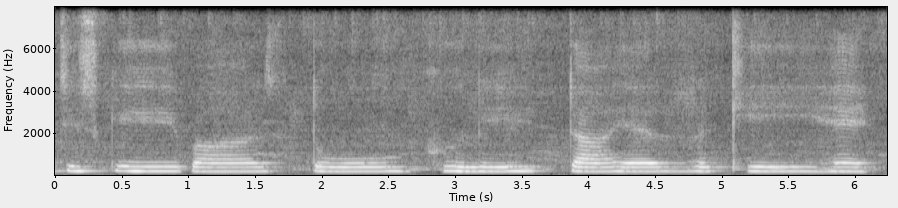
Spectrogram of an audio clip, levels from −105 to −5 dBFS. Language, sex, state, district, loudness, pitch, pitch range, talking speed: Hindi, female, Madhya Pradesh, Umaria, -17 LUFS, 205 Hz, 200-210 Hz, 65 wpm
